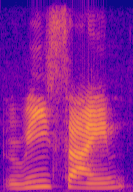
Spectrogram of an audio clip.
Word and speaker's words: re-sign: We will pronounce it resign as we pronounce it for signature, or you can say short form of signature, resign.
